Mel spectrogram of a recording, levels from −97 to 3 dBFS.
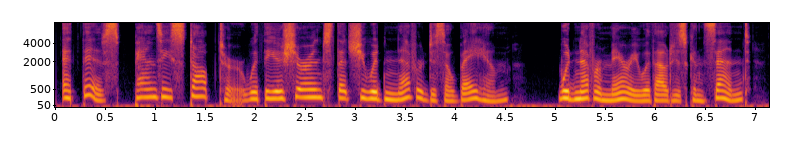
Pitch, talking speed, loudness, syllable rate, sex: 195 Hz, 170 wpm, -19 LUFS, 5.2 syllables/s, female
